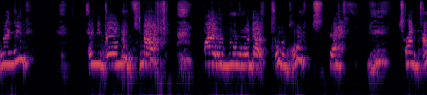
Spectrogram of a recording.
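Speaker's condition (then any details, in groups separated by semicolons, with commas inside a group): Cerebral palsy; own voice needs subtitles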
